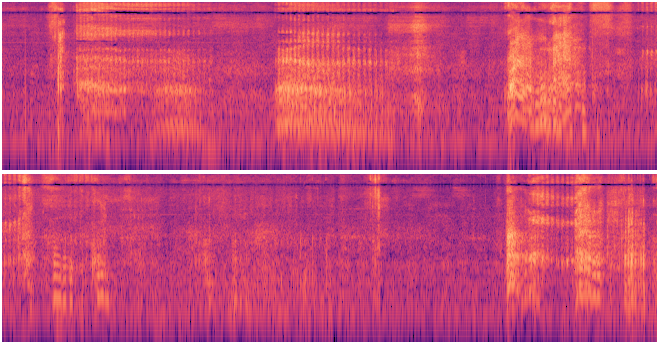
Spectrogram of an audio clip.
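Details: Shih Tzu named Joey playfully attacking a toy whale indoors, giving repeated rough growls and snarls in bursts, with quiet pauses between and a person's voice now and then.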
